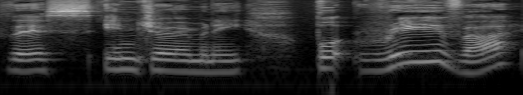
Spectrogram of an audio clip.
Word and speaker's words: REWE: can't get food like this in Germany but River it's a shop called River you spell it r e w e they have an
